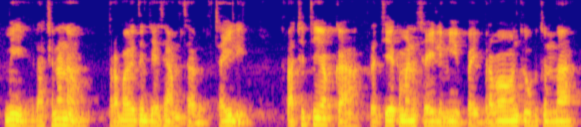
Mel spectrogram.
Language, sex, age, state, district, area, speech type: Telugu, male, 18-30, Andhra Pradesh, N T Rama Rao, rural, spontaneous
